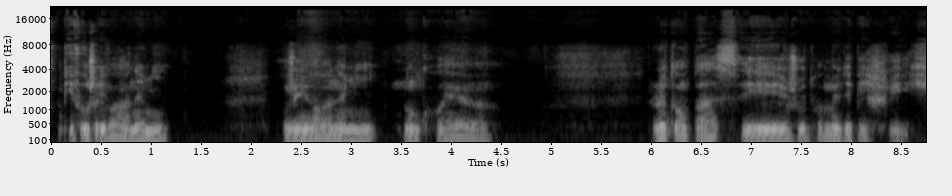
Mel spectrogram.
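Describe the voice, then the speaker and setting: The voice has a dark, mellow tone, somewhat breathy, with long, frequent pauses and a dry, close sound with no echo. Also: man, medium pitch for a man, ordinary pitch variation, fairly slow pace. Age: 30s. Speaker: vlogger. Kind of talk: casual vlog monologue. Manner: repetitive, hesitant with fillers.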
